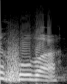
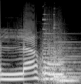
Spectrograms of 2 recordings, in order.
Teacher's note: ہا صرف سانس آواز کے ساتھ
